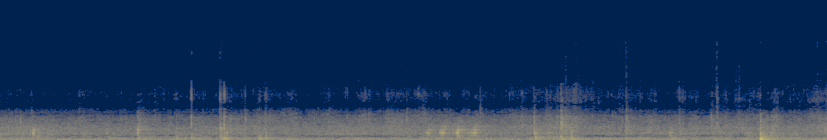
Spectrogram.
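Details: A hamster holds dry seeds in its hands while nibbling them, making soft, irregular clicks and crunches over a steady hiss.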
